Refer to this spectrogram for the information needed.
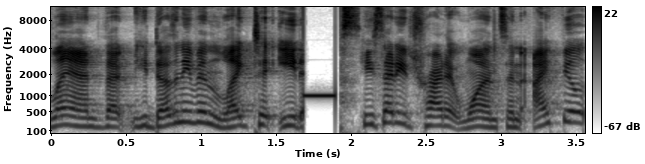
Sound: beep

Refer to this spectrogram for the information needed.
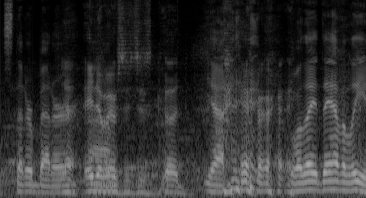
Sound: laughs

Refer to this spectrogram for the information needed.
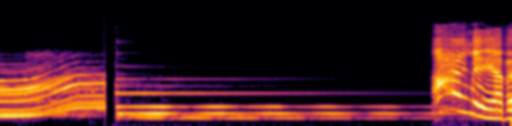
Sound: idea ding

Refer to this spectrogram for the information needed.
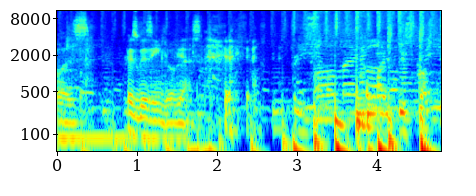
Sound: laughs

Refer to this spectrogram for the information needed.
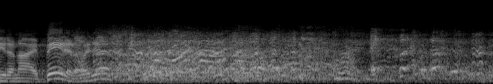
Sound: laughter

